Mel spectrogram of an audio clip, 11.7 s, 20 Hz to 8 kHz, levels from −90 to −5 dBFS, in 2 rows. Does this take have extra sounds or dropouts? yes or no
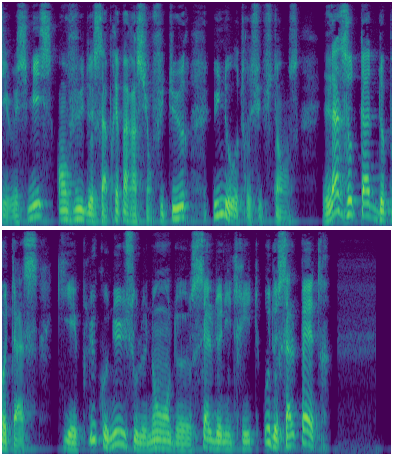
no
